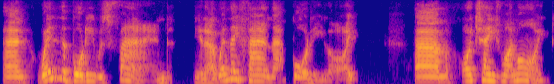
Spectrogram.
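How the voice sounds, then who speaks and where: A hesitant, rambling woman with a put-on Essex accent, mocked by a man. She stumbles through fillers and swings her voice up and down. Her tone sits fairly high. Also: big pitch swings, takes it slowly, a bit bright, highs cut off, heavily acted. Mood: evasive mockery.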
